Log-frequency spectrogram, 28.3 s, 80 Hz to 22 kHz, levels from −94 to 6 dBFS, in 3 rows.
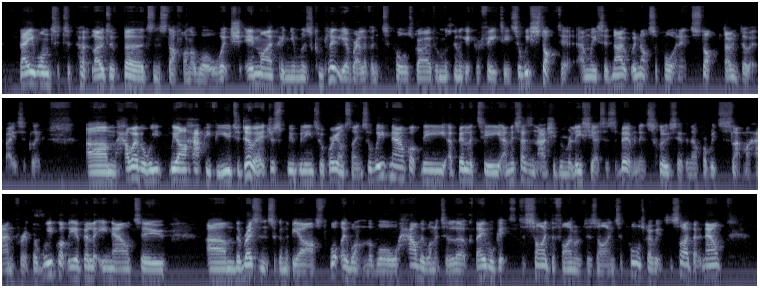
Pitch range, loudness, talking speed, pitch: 105-135 Hz, -28 LUFS, 280 wpm, 115 Hz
